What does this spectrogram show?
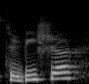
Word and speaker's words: Taversha: My name is Taversha, and yes, the R is silent, but I am Taversha across all social media platforms.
